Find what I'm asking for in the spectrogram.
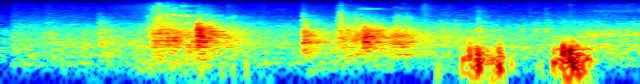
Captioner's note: door Open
